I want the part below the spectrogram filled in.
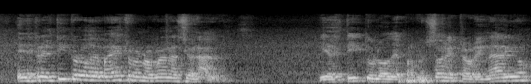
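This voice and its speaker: Lively intonation is heard through noticeable background noise and audible room echo. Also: man. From Argentina, Corrientes. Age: 70s. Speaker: author and law professor. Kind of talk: interview with students, talk. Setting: school library with student audience. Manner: formal.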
